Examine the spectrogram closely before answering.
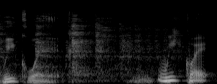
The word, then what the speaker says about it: Weequahic: So Weequahic.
